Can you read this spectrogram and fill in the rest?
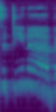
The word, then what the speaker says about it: Adena: It's when people are always like, oh, your name's Adena, but it's not spelled with an I. I'm like, no, because it's not Idina. It's kind of spelled the way it sounds.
